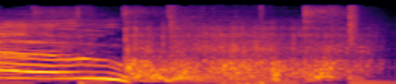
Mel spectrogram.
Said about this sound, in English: The fishermen did as they were told. Splash! Into the river they went. Geronimo!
